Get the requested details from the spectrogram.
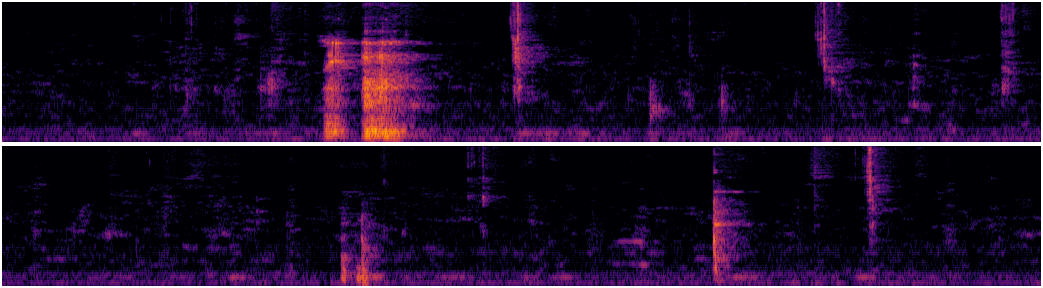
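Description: A woman chews and smacks her lips close by.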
